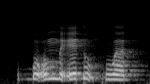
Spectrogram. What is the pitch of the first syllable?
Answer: rising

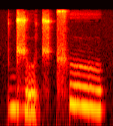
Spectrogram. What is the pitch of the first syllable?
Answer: low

